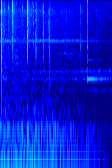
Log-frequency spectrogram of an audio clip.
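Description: A campfire crackles with irregular sharp pops and snaps over a low, steady roar, moderately loud, gradually easing over a couple of seconds with no voices.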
